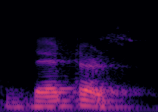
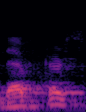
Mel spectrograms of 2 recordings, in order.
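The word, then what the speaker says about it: debtors: उसी के साथ में डॉटर्स ठीक है दी ए बी टी ओ आर एस उसमें बी साइलेंट होता है डिपॉट्स नहीं बोलते उसको तो डिटर्स और बिल्स रिसिवेबल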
